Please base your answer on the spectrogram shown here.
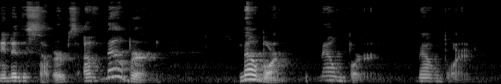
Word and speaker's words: Melbourne: Melbourne. I've heard it pronounced both ways. I think it's Melbourne.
